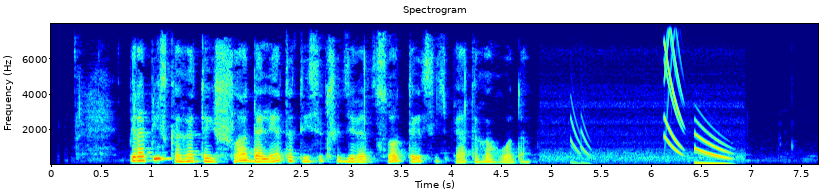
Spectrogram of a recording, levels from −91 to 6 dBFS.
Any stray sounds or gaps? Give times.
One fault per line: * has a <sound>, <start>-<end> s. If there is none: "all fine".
* has a chirp, 5.2-5.4 s
* has a chirp, 6.1-6.9 s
